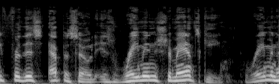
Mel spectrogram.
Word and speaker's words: Szymanski: and joining me for this episode is raymond shimanski raymond how you doing sir fabulous you even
